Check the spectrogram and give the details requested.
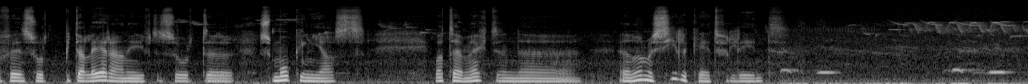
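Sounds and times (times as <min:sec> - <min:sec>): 
speech: 0:00.0 - 0:08.0
outdoor noise: 0:00.0 - 0:10.2
common cuckoo calling: 0:07.6 - 0:10.2.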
